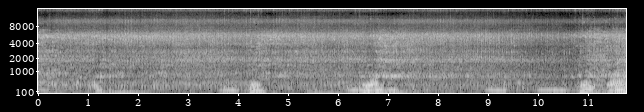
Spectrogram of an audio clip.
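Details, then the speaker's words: Daewoo Lanos engine idling with an uneven knocking tap a couple of beats per second that sounds like a bottom-end engine knock, though such noises are not necessarily engine knock; source unconfirmed. "في صوت في العربيه دي اول ما هتسمعه انت هتحس ان العربيه دي فيها مكنه حرفيا فيها مكنه المفروض عايزه تتحل ويتشفيها دور بعد اذنك بص في"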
